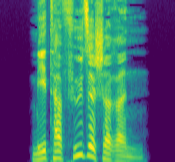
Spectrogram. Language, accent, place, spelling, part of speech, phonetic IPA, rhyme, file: German, Germany, Berlin, metaphysischeren, adjective, [metaˈfyːzɪʃəʁən], -yːzɪʃəʁən, De-metaphysischeren.ogg
- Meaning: inflection of metaphysisch: 1. strong genitive masculine/neuter singular comparative degree 2. weak/mixed genitive/dative all-gender singular comparative degree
